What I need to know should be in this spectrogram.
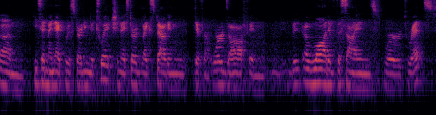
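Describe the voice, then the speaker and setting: Noticeable background noise and audible room echo surround a man speaking at a fairly slow pace. His pitch is medium and his intonation fairly even. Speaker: vlogger in addiction recovery. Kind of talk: casual vlog update. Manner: halting, many fillers.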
